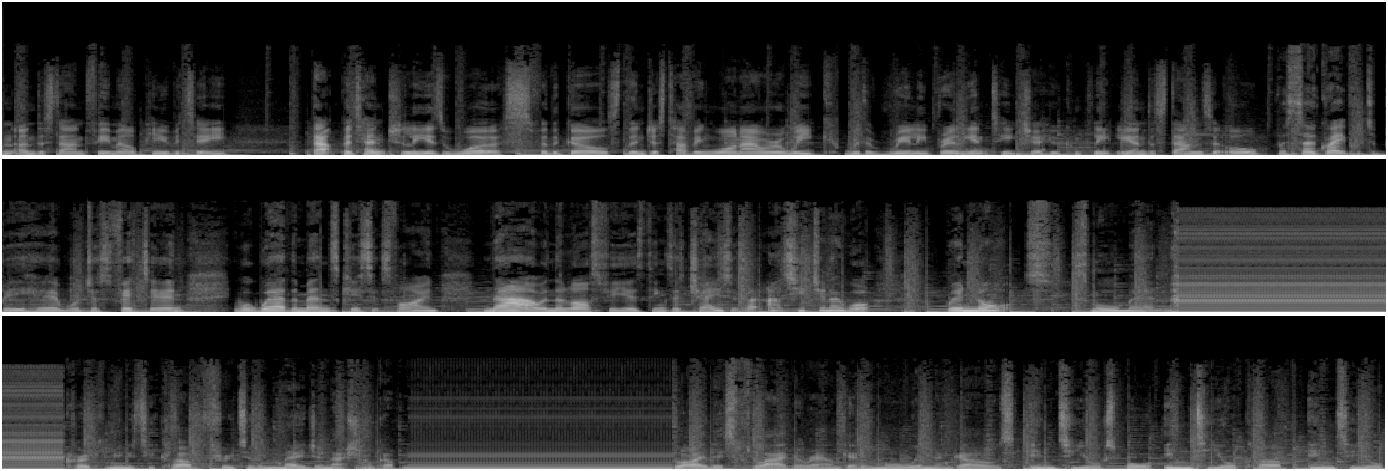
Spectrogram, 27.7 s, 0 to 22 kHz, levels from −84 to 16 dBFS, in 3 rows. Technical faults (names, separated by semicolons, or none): overlapping chunks; system hang loop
